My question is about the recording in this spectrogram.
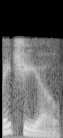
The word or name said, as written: Betio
